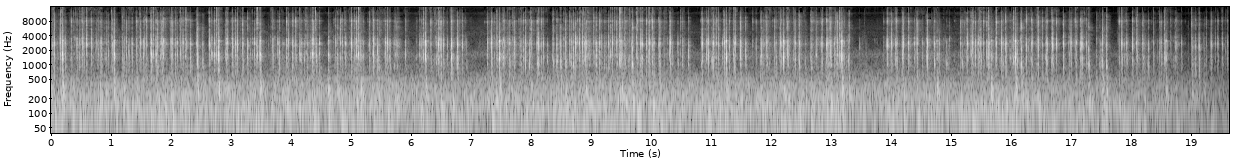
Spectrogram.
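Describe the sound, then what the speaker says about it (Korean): Fast, continuous clacking of a mechanical keyboard, keys struck in quick bursts with brief pauses, close and clear. "먼저 타건 소리부터 듣고 가실까요?"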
